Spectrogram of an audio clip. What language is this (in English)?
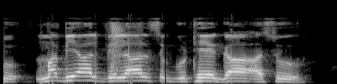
Bateri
